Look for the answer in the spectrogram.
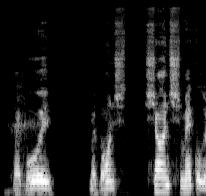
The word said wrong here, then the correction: Sean Schemmel: Sean Schemmel.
